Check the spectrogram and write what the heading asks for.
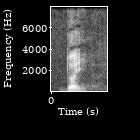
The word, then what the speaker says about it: PDOIS: But if you want to say that, to pronounce that, you have to make the P silent, and the last S, the first P silent, the first letter silent, the last letter silent, and it becomes Doi.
